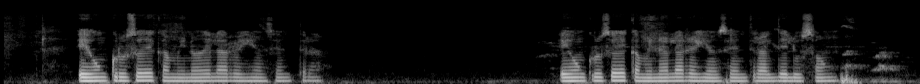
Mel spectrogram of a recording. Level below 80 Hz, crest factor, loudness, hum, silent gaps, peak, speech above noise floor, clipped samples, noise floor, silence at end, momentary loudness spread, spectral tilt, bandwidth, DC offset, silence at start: -46 dBFS; 18 dB; -22 LUFS; none; none; -4 dBFS; 39 dB; under 0.1%; -59 dBFS; 0.2 s; 15 LU; -7 dB/octave; 11.5 kHz; under 0.1%; 0.4 s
